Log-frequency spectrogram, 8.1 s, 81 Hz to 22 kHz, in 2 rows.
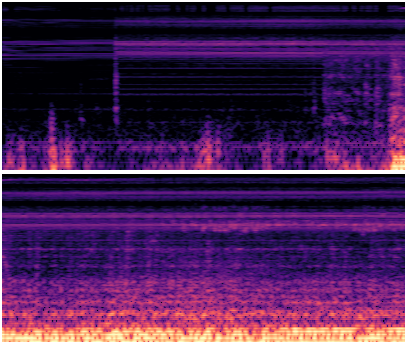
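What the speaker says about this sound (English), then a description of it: "Belt's gonna squeal for a minute." A 1994 Dodge Ram 5.2 after an intake swap cranks over briefly, then catches and roars to life at close range, a shrill belt squeal riding loudly over the running engine.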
